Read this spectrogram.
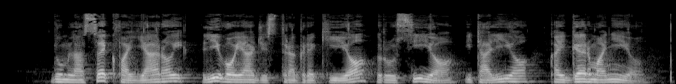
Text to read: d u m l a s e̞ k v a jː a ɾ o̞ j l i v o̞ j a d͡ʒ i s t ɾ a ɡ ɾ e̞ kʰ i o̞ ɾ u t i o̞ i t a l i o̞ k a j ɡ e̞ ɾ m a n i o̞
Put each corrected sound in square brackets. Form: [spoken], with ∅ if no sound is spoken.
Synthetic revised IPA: d u m l a s e̞ k v a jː a ɾ o̞ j l i v o̞ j a d͡ʒ i s t ɾ a ɡ ɾ e̞ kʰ i o̞ ɾ u [s] i o̞ i t a l i o̞ k a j ɡ e̞ ɾ m a n i o̞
